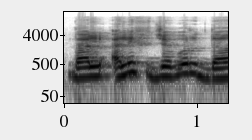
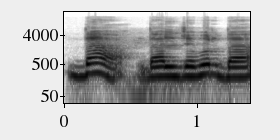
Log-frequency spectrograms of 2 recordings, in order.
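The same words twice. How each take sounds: First: Long, sustained দা; drawn-out vowel. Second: Quick, unheld দা; no stretch on দা; short vowel. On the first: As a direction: hold the final দা for one alif count. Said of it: "কোথায় টান দিই". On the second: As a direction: say each দা short. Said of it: "কোথায় দ্রুত পড়ি". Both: Shown as a demonstration.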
